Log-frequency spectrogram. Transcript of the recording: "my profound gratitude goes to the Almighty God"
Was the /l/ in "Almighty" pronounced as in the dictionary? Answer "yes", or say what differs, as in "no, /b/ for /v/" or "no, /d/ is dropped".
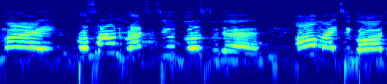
yes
